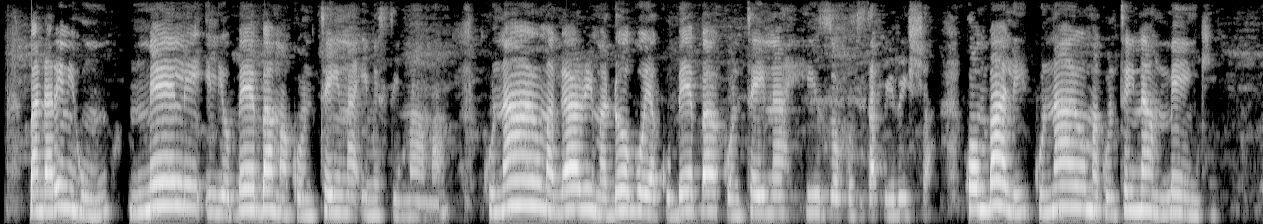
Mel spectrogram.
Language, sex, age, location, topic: Swahili, female, 18-24, Mombasa, government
